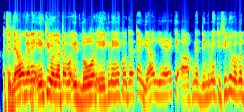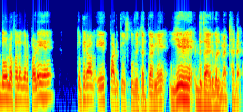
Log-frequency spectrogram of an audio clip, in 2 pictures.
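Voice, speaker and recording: A man teaching a religious lesson, explaining things patiently and step by step. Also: a little high. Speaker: Quran teacher.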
